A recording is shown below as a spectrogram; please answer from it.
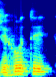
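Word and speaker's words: Djehuti: It's created by, it's given to us by, you know him as Thoth, Jehuti in Egypt, pronunciation is Jehuti, or Hermes in the Greek, in Romans it's Mercury, Odin in Nordic, and so on and so forth.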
